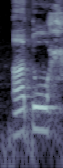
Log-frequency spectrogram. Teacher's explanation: جیم پہ تھوڑی دیر لگائیں گے، جماؤں کے ساتھ قلقلہ کریں گے، نون پہ دیر لگائیں گے، اس میں غنہ کریں گے۔ پھر پڑھیں اتحاجونی۔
